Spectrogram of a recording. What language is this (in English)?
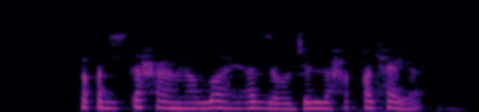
Arabic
